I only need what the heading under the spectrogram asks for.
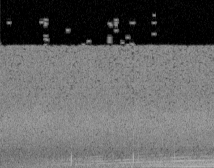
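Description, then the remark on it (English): A car engine draws steadily nearer, its rising whine and rumble swelling in loudness over a couple of seconds as it speeds in and past, splashing mud onto a pedestrian's trousers. No voices are heard. “Oh, look out, Mr. Bridges, a car.”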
